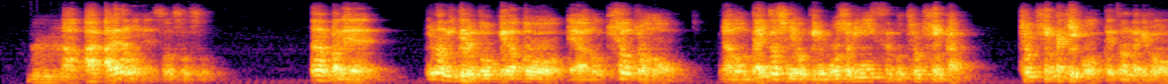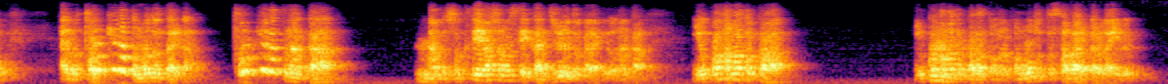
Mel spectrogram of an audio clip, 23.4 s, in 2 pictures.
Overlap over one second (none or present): none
